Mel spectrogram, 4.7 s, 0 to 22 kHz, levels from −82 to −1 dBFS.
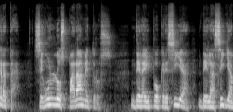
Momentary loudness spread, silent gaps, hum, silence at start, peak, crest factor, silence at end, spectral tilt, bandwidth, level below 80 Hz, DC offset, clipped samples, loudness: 12 LU; none; none; 0 s; 0 dBFS; 18 dB; 0 s; -3.5 dB/octave; 19.5 kHz; -56 dBFS; under 0.1%; under 0.1%; -17 LUFS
